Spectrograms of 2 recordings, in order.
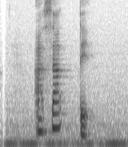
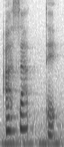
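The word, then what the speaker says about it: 明後日: Asatte, asatte. So notice here the small tsu, it doesn't pronounce, it's silent. Just leave a blank.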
